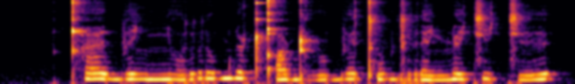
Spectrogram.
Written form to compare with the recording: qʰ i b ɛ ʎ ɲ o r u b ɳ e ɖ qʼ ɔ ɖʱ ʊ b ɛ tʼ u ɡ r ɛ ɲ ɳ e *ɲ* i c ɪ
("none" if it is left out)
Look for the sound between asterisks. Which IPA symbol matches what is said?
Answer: c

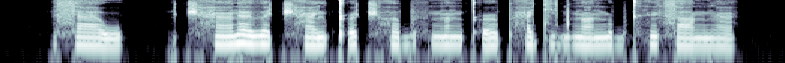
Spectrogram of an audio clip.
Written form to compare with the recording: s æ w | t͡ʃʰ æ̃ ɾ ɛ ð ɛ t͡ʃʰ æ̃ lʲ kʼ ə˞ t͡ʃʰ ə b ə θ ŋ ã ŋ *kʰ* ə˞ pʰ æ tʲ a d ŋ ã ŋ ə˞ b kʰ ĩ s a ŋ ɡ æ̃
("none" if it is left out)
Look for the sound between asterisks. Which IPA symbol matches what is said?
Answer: kʼ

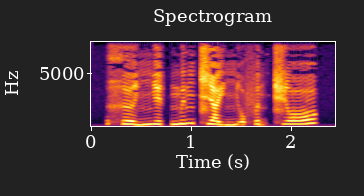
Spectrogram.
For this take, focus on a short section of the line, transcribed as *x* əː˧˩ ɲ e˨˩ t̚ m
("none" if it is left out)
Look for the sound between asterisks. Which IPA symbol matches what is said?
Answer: x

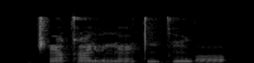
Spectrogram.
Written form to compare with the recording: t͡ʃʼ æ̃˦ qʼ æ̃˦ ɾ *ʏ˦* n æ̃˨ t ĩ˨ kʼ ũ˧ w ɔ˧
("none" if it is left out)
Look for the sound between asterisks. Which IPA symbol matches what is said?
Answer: ʏ˦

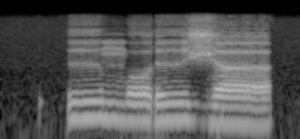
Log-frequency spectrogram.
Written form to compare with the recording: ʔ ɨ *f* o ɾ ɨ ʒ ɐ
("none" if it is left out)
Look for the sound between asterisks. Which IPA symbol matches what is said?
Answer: m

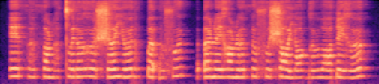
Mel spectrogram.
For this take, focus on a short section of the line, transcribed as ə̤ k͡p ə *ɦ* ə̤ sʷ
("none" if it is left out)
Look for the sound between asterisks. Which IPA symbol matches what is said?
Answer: ʔ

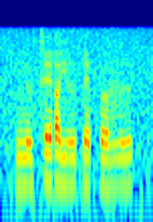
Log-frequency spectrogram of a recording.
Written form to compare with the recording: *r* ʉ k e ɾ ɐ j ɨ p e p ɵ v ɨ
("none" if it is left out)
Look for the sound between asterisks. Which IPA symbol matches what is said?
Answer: n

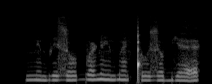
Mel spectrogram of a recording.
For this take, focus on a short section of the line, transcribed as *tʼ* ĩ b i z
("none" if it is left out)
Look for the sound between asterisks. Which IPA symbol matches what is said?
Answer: n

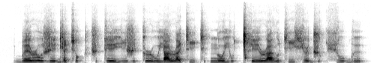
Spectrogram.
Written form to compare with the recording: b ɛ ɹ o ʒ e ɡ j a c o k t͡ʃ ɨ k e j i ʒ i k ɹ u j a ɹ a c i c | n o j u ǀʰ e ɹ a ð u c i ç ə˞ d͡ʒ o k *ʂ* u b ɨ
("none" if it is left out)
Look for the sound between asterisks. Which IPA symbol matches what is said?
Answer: ç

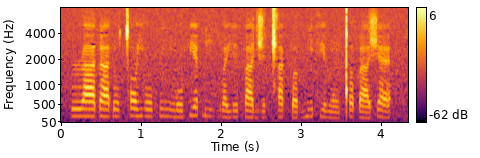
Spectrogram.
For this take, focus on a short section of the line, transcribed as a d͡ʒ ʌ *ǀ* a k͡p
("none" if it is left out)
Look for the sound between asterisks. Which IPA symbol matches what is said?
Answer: ǁ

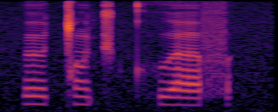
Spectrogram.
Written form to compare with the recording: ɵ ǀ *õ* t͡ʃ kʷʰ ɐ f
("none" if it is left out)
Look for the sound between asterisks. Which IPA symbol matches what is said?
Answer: õ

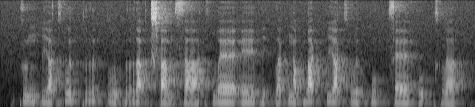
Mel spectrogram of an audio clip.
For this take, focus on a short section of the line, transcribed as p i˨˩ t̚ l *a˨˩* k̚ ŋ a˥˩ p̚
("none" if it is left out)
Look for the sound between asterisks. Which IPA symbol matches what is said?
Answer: a˦˥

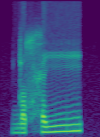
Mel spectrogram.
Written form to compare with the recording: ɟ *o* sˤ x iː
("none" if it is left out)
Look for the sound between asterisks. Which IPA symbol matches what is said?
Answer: o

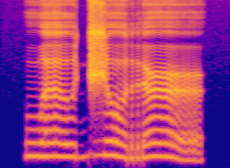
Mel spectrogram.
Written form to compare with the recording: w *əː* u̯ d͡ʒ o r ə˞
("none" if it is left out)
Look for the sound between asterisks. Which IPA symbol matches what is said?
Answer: əː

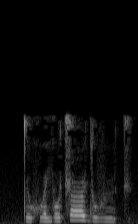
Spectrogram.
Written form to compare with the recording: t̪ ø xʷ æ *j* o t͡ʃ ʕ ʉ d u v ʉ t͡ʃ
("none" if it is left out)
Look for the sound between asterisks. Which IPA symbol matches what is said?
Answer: j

